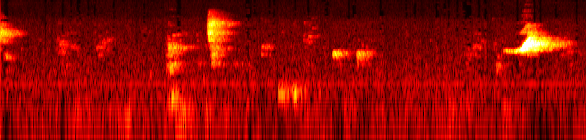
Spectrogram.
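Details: Pet Senegal parrot indoors giving a varied series of short chattering and squawking notes, one harsh burst midway, ending in a loud drawn-out rising screech.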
